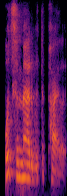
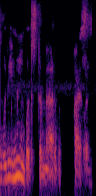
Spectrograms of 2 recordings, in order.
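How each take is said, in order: First: Lightly put-on Bronx accent. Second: Put-on quick, hushed reply in own accent; quiet retort. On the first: Woman grabs her seatmate about the pilot, Bronx accent. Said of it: "in this Bronx accent". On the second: Passenger questions her seatmate about the pilot, hushed and quick.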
